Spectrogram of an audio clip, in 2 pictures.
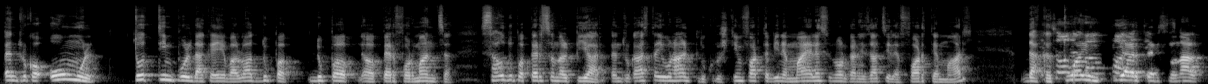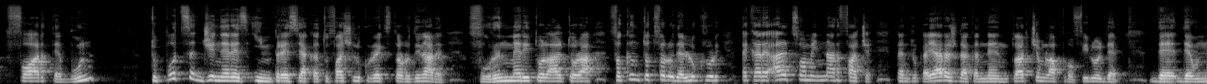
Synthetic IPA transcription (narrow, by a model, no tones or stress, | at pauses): pe̞nt̪ɾukəʔo̞mul | t̪o̞t̪ːimpuld̪akəajevaluat̪̚d̪upəd̪upəəpe̞rfo̞rmant̪sə | sawd̪upəpe̞rso̞nalpiarpe̞nt̪ɾukəast̪ajeunalt̪lukɾuʃt̪imfoart̪e̞bine̞majale̞sɨno̞rɡanizat̪siːle̞foart̪e̞marʲ | d̪akət̪uajunpiarpe̞rso̞nalfoart̪e̞bun | t̪upo̞t̪sʲsəd͡ʒe̞ne̞ɾe̞zʲimpɾe̞siakət̪ufat͡ʃʲlukɾuɾʲe̞kst̪ɾao̞rd̪inaɾe̞fuɾɨnd̪me̞ɾit̪ulalt̪o̞ɾafəkɨnd̪t̪o̞t̪fe̞luld̪e̞lukɾurʲpe̞kaɾe̞ʔalt̪sʲowame̞nʲnarfat͡ʃe̞pe̞nt̪ɾukəjaɾəʃ̬ʲd̪akəne̞ɨnt̪oart͡ʃe̞mlapɾo̞filuld̪e̞ | d̪e̞d̪e̞un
